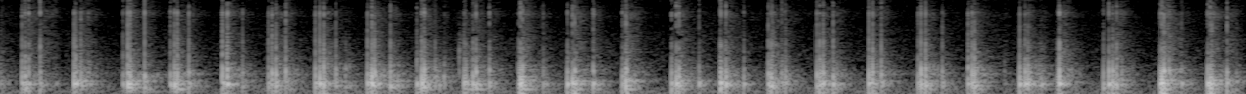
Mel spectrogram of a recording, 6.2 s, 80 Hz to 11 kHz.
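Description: Long nails tap and scratch the flap and front of a large, hollow, black glossy croc-embossed leather bag. The result is a quick, fairly regular run of soft, short, dull taps, about four per second, each with a low-mid knock around 370 Hz and a faint bright tick, with light scratching in between.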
